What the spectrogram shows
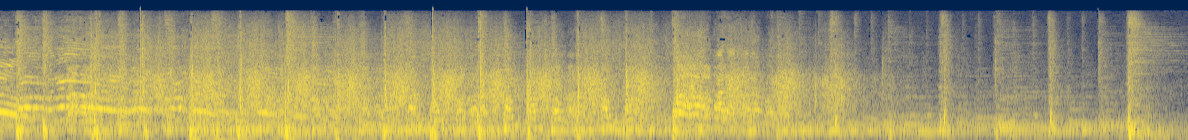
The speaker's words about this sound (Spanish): Al día siguiente yo no me pierdo el concierto de Año Nuevo una buena cerveza es lo mejor y me pongo ya a aplaudir. Así que acompáñenme.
